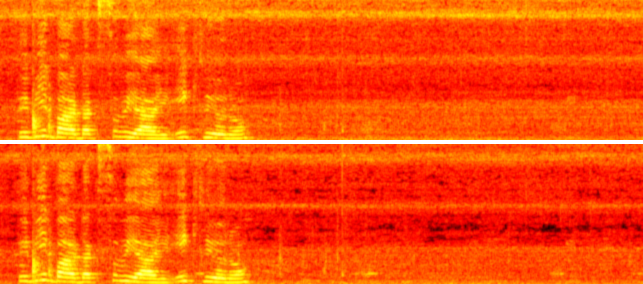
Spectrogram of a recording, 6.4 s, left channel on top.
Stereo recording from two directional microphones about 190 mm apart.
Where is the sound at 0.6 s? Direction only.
15° right (ahead or behind).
